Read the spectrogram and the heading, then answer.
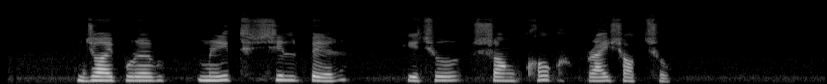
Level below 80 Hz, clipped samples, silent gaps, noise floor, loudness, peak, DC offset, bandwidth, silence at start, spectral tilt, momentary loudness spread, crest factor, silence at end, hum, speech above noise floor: -72 dBFS; under 0.1%; none; -62 dBFS; -25 LUFS; -6 dBFS; under 0.1%; 9.2 kHz; 0.75 s; -7 dB/octave; 16 LU; 20 dB; 1.6 s; none; 38 dB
